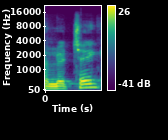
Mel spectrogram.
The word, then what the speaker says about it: Ledaig: déguste maintenant un whisky le check de 10 ans le check ça s'écrit le deck led a I g et ça se prononce le check c'est une très très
